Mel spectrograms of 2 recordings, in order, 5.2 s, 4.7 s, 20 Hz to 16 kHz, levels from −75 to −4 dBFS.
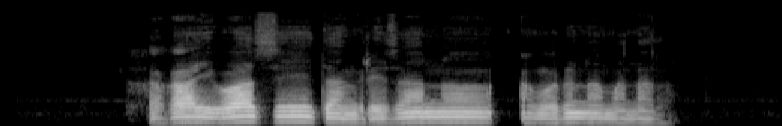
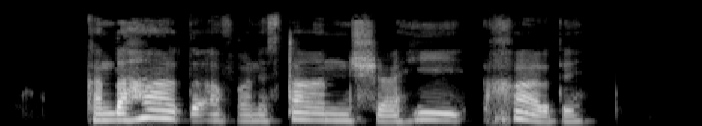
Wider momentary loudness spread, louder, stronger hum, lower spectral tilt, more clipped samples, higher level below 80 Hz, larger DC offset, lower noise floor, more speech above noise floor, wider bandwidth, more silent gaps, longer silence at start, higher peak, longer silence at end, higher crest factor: about the same, 11 LU vs 13 LU; second, -25 LUFS vs -22 LUFS; neither; first, -7 dB/octave vs -5.5 dB/octave; neither; first, -58 dBFS vs -70 dBFS; neither; second, -71 dBFS vs -76 dBFS; second, 46 dB vs 55 dB; about the same, 11.5 kHz vs 11.5 kHz; neither; first, 1 s vs 0.6 s; about the same, -4 dBFS vs -2 dBFS; about the same, 0.75 s vs 0.8 s; about the same, 22 dB vs 22 dB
